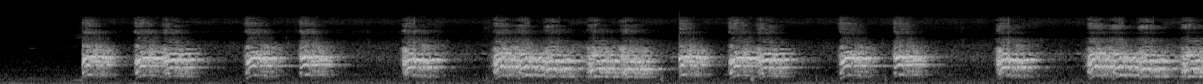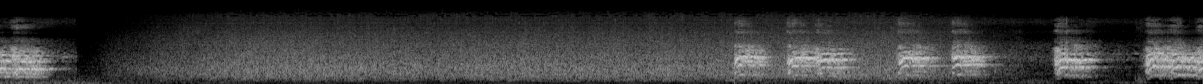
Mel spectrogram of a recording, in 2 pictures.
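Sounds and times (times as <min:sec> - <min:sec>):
dog barking: 0:00.8 - 0:12.8, 0:18.4 - 0:24.0
steady rushing noise: 0:12.9 - 0:23.4.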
